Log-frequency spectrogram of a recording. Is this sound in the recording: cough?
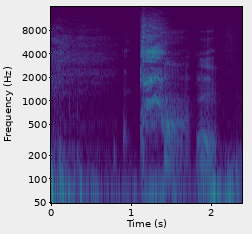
yes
